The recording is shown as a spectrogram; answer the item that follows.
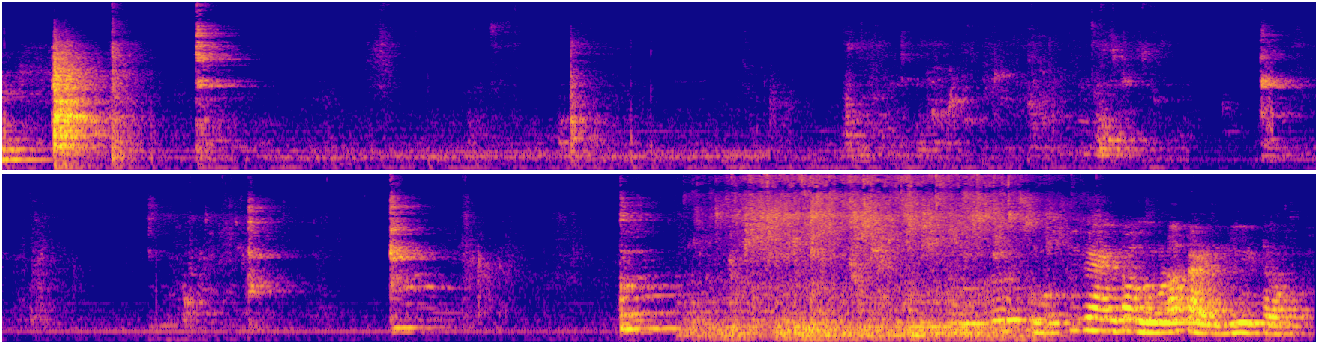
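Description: Vegetables are washed under a running tap in a kitchen sink. Soft knocks and clicks of handling come first, then the tap opens into a steady, fairly loud gush of splashing water near the end, with a person talking throughout.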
